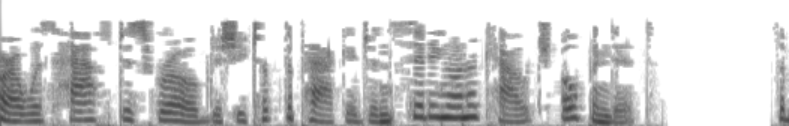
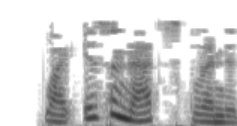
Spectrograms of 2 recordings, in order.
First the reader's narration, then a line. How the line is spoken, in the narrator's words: laughed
